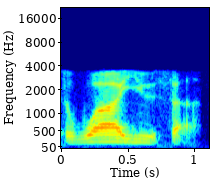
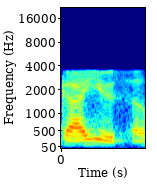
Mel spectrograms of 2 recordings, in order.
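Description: First: The word begins with a W sound. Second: The word begins with a hard G sound. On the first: The speaker calls it right. "but the G is a W, so it's Guyusa" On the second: The speaker calls it wrong. "it looks like Guyusa, like you said"

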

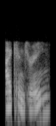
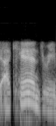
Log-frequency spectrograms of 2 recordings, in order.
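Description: First: The pitch rises at the end like a question. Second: The pitch falls at the end like a statement. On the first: The person is unsure and asking. "So you hear the tone? It's like, I can dream? It's like a question" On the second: The person fully owns the statement. "where the person's actually owning it"

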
